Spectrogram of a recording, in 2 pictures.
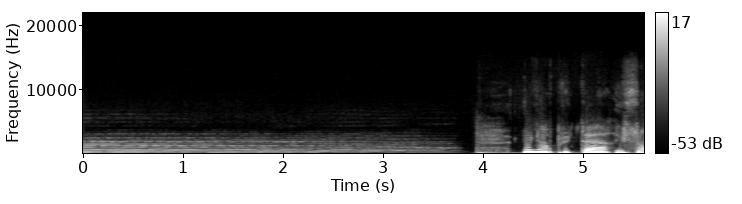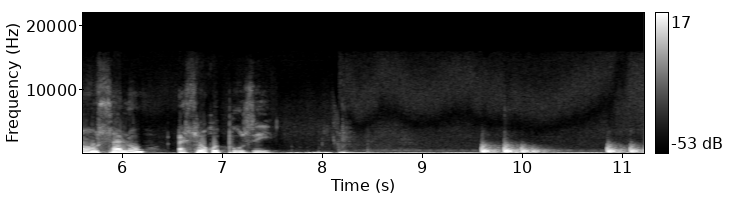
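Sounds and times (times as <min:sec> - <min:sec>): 
low steady hum: 0:03.8 - 0:11.2
speech: 0:04.4 - 0:07.6
sharp solid knocking on a door: 0:09.6 - 0:11.2.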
